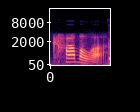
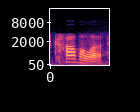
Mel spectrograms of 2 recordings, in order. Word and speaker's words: Kamala: We're supposed to say Kamala. Vice President Biden actually mispronounced her name yesterday. – Yes, he did. – But it's Kamala.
